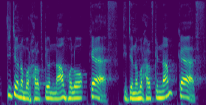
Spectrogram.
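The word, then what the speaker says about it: كاف: কাফের মাখরাজ হলো জিহ্বার গোড়া থেকে একটু আগে বাড়িয়ে তার বরাবর উপরে তালের সঙ্গে লাগিয়ে উচ্চারিত হয়। তাহলে আমরা কফ যেখান থেকে উচ্চারণ করেছি একটু আগে বাড়িয়ে সেখান থেকে আমরা তার বরাবর উপরে তালের সঙ্গে লাগিয়ে হরফটি উচ্চারণ করব।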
